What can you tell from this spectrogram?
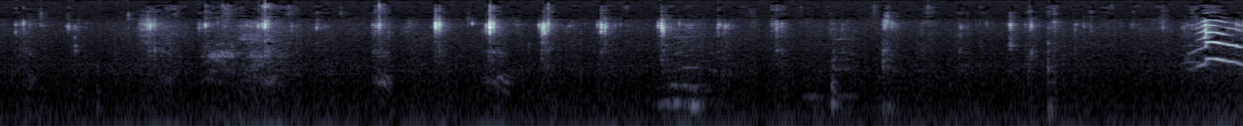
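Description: Siamese mother cat licking her newborn kitten clean: soft wet licking and clicking sounds throughout, then one short high-pitched mew near the end.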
